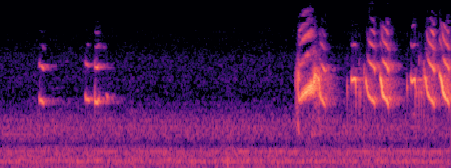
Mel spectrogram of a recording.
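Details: Breeding cockatiel giving a mating call: two faint short chirps early, then after a quiet pause a burst of loud, rapid, harsh rising chirps near the end over a steady low background hum.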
